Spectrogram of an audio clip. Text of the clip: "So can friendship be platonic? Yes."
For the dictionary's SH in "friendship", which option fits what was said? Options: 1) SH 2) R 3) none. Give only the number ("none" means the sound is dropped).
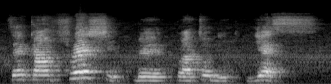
1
